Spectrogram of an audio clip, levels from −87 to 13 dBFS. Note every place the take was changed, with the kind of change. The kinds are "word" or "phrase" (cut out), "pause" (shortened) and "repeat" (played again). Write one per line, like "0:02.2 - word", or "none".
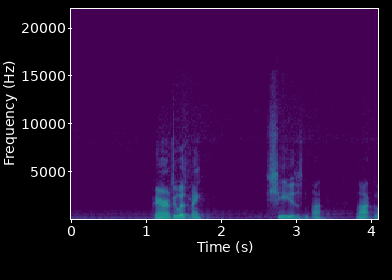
0:01.3 - word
